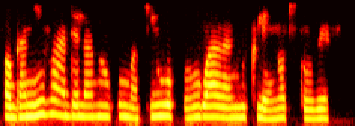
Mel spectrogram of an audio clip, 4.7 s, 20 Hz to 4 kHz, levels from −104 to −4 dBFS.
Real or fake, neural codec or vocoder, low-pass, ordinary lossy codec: fake; codec, 24 kHz, 3.1 kbps, DualCodec; 3.6 kHz; none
